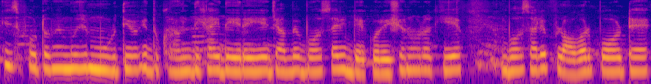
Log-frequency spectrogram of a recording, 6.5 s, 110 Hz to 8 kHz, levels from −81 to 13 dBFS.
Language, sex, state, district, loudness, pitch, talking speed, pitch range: Hindi, female, Rajasthan, Jaipur, -13 LUFS, 225 Hz, 220 wpm, 215-235 Hz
